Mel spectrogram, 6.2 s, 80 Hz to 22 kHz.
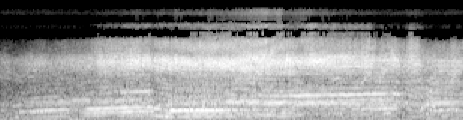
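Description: A vintage 1962 Lola Climax racing car with fuel injection, a 6-speed Colotti gearbox and a weight of about 1,000 pounds roars loudly, its high buzzing engine whine sliding in pitch as it speeds past and carries on for several seconds, with no voices.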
